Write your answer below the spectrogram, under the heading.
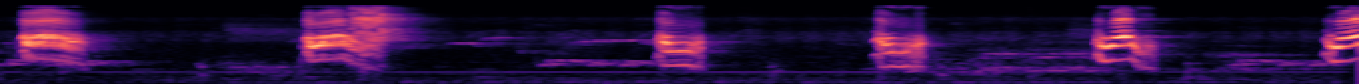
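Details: Long-tailed shrike (cendet) used as a lure to get lazy or moulting shrikes singing: six harsh, grating screeches, roughly one each second, with softer thin whistles between and a constant faint hum behind.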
